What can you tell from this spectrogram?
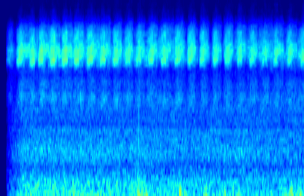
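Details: Cicadas by a lavender field in the Vaucluse sing a loud, continuous buzzing trill, high-pitched and gently pulsing throughout.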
